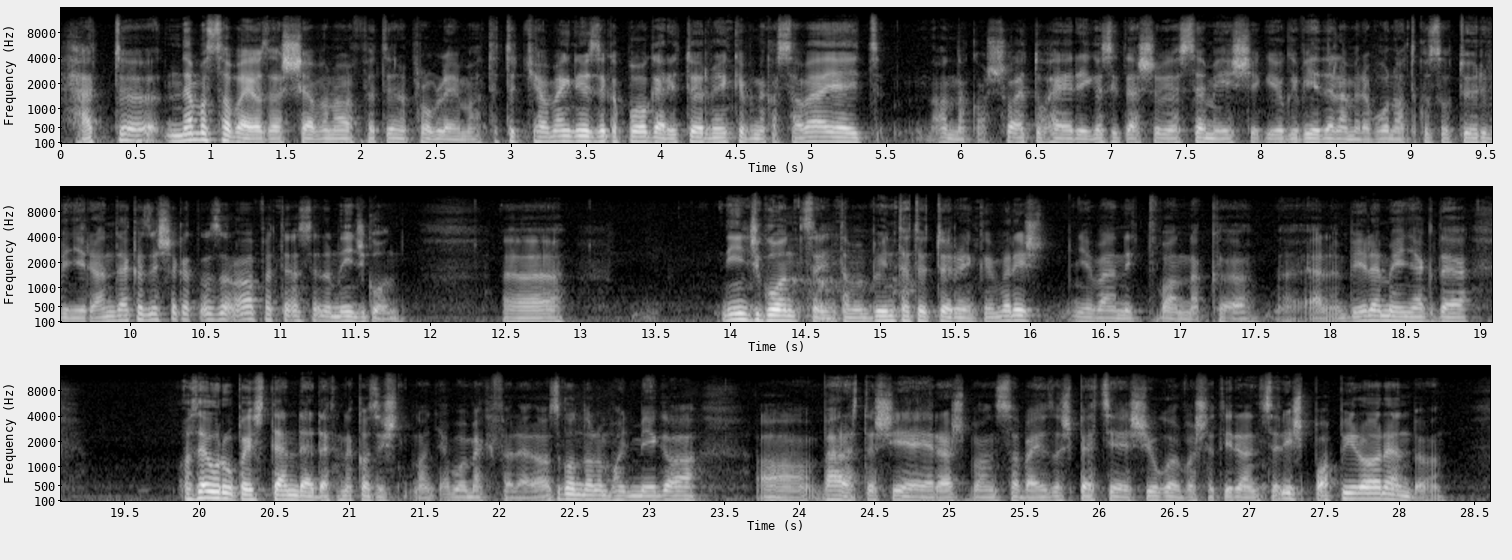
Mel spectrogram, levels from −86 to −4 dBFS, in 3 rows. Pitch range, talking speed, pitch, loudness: 105-130 Hz, 145 wpm, 115 Hz, -23 LUFS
